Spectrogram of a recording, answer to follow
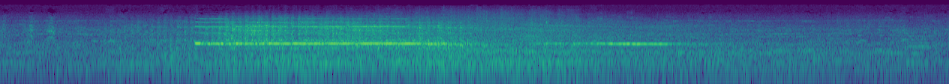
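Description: Big Thunder Mountain mine-train roller coaster running along its track: a rumbling, clattering pass that swells a couple of seconds in and dies away about nine seconds in, with a high steady squeal through most of the loudest part.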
